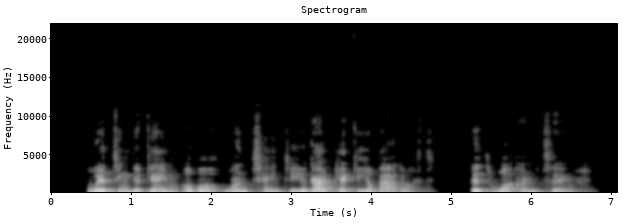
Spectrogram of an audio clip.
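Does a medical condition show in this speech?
Yes: cerebral palsy; affects speech a bit.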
